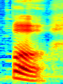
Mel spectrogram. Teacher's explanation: प बोलते वक्त दोनों लिप्स चिपक रहे हैं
